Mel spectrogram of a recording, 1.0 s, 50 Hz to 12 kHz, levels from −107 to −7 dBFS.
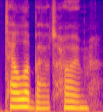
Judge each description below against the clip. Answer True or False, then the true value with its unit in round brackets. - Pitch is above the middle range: True (195 Hz)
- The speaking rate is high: False (175 wpm)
